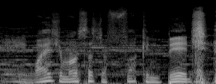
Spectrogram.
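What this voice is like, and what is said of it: Loud stage whisper. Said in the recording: “whisper, but I whisper loud”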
